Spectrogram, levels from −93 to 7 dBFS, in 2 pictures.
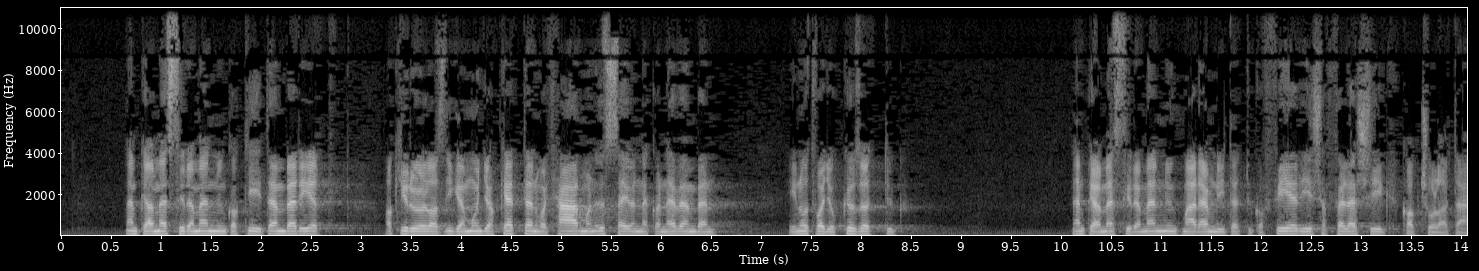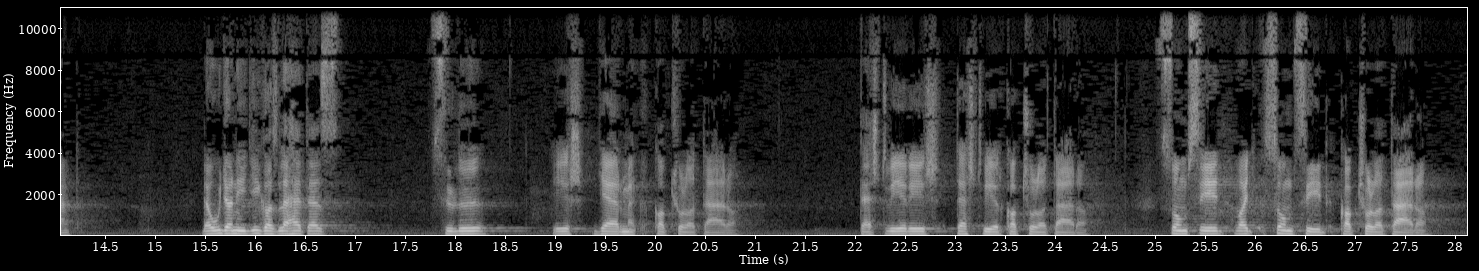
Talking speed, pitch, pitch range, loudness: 105 wpm, 130 Hz, 120-135 Hz, -22 LUFS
